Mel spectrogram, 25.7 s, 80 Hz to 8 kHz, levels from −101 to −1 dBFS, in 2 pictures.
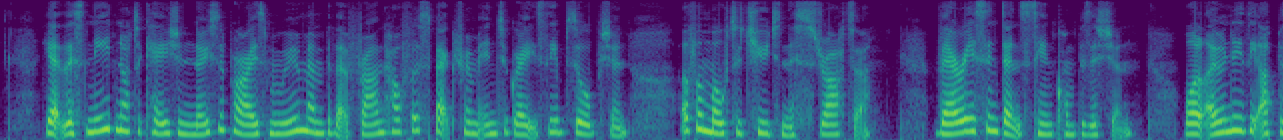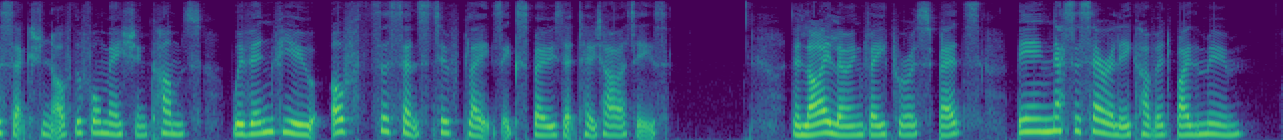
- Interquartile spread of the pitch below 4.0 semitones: Yes, average, 3.6 semitones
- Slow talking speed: Yes, slow, 125 wpm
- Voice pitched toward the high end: Yes, high, 220 Hz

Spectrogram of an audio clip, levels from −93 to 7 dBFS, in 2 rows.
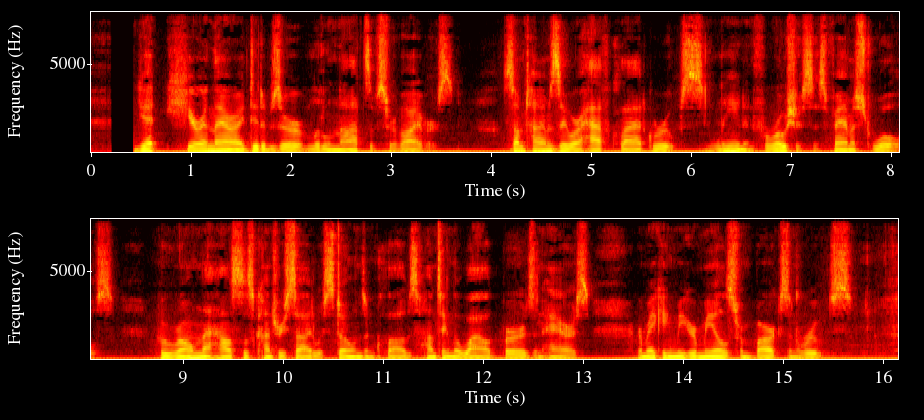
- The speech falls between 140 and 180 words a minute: Yes, average, 170 wpm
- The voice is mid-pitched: No, low, 115 Hz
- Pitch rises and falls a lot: No, narrow, 2.4 semitones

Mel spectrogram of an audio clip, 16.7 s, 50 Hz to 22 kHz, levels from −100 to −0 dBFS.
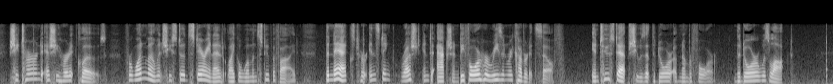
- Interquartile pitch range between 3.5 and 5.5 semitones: Yes, average, 4.4 semitones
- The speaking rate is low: No, average, 165 wpm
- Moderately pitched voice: Yes, medium, 180 Hz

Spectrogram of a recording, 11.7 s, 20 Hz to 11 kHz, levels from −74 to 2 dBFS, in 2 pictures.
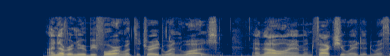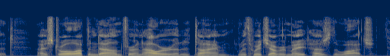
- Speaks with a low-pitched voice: Yes, very low, 85 Hz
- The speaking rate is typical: Yes, average, 170 wpm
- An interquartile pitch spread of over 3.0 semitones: Yes, average, 3.6 semitones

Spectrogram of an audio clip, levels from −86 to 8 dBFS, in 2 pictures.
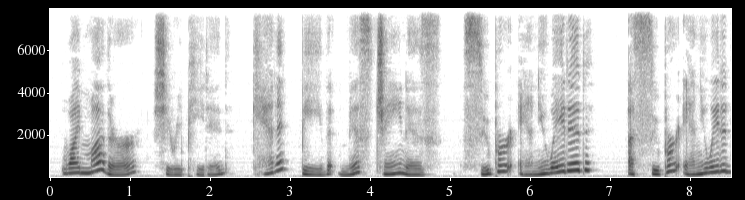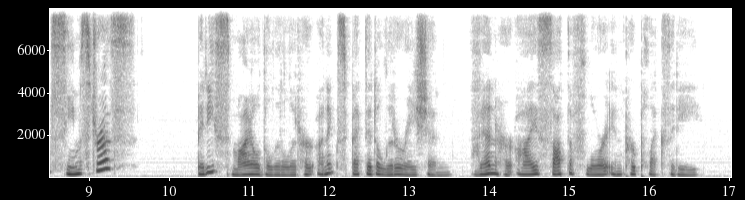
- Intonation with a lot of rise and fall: Yes, wide, 7.6 semitones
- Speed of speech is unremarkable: No, slow, 125 wpm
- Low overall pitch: No, medium, 165 Hz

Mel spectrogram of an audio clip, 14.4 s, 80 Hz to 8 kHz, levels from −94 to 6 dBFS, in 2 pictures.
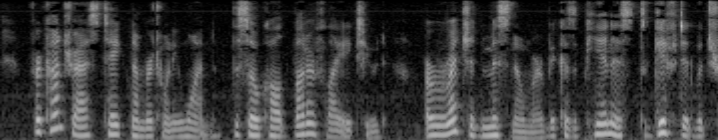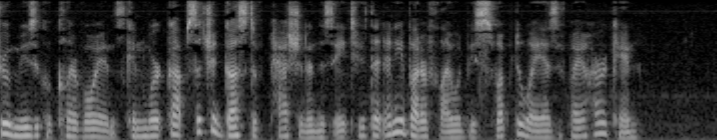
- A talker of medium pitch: Yes, medium, 170 Hz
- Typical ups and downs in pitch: Yes, average, 4.5 semitones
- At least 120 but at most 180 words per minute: No, average, 190 wpm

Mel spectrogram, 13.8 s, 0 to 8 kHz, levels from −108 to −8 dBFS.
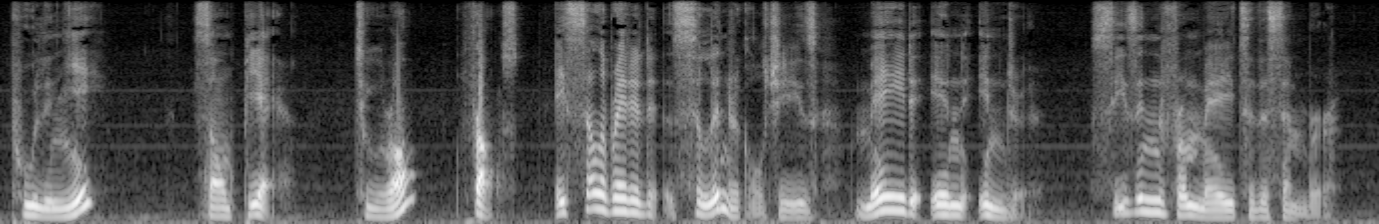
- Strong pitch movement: Yes, wide, 7.9 semitones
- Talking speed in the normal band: No, slow, 75 wpm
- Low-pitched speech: Yes, low, 125 Hz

